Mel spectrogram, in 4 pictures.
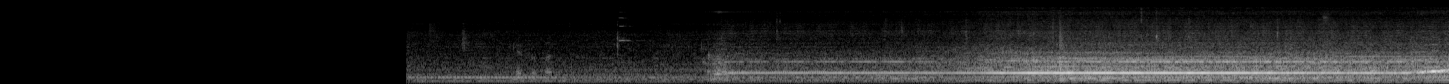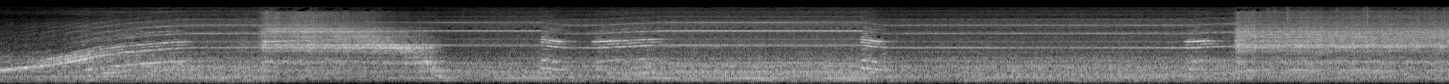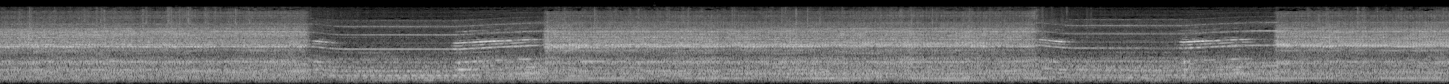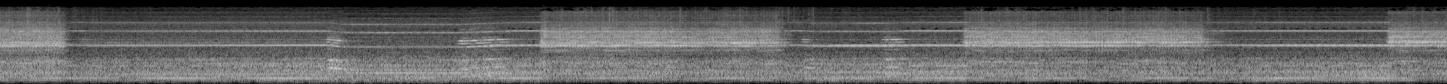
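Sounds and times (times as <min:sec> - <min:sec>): lathe spindle whining: 0:07.0 - 0:57.9
hissing cutting noise: 0:14.1 - 0:22.2, 0:40.8 - 0:57.9.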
